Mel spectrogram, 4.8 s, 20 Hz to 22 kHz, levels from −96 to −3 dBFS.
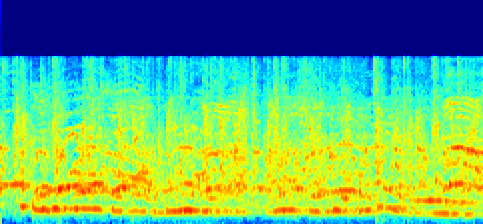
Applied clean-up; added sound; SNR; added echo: none; Applause / Cheering; -3 dB; reverberation time 0.9 s.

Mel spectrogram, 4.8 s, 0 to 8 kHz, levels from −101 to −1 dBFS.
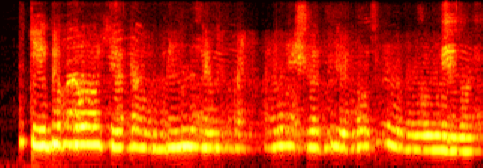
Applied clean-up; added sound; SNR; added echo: neural mask model DeepFilterNet 3.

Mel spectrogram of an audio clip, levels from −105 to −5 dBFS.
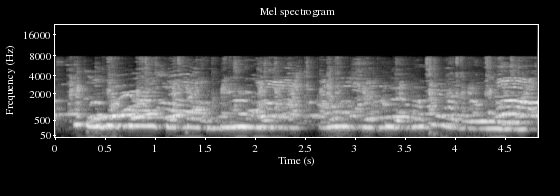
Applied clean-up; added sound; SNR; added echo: classical method WPE with log-MMSE.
